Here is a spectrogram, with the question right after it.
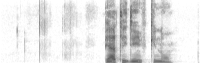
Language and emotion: Russian, neutral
